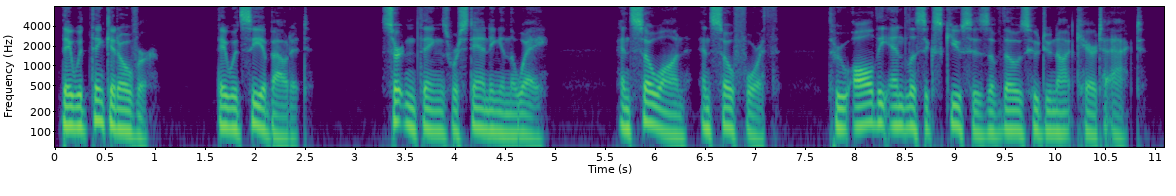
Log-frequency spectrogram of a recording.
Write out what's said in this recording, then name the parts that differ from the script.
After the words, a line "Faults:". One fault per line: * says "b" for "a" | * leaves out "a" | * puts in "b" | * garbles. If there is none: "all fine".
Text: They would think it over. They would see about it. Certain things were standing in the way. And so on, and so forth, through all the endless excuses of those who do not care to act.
They would think it over. They would see about it. Certain things were standing in the way. And so on, and so forth, through all the endless excuses of those who do not care to act.
Faults:
all fine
